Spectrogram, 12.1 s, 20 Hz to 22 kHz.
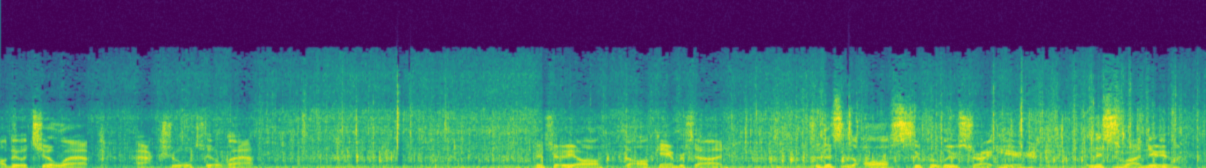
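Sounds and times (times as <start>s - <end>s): bike tyres crackling over dirt: 0.0s - 12.0s
wind noise on microphone: 0.0s - 12.0s.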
